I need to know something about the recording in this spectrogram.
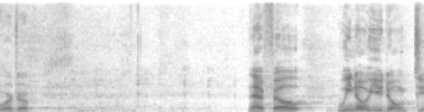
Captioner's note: laugh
